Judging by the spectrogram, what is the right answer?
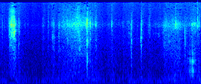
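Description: Football trading cards handled and slid against one another: a faint papery rustle with a few soft clicks scattered through.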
